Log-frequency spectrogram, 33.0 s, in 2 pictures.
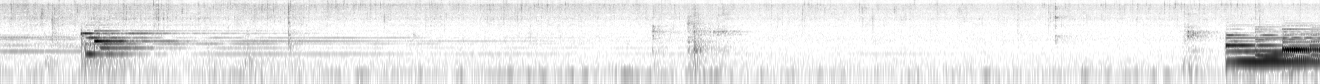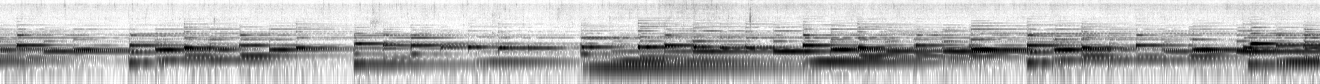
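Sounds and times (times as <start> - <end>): sustained music notes: 0.0 - 5.8, 15.4 - 33.0
vegetables sizzling in oil: 0.0 - 33.0.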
